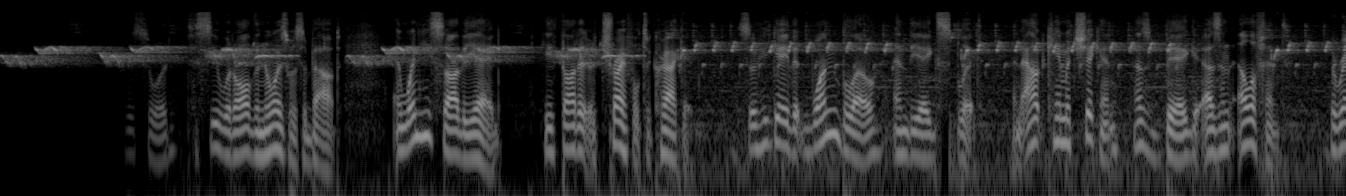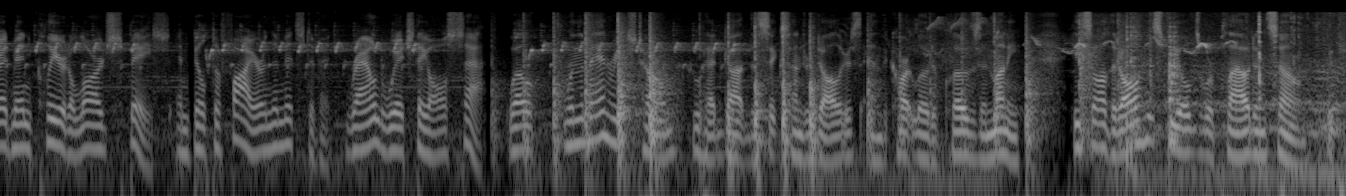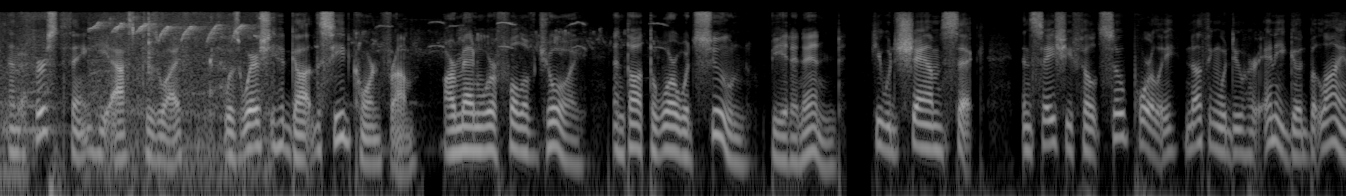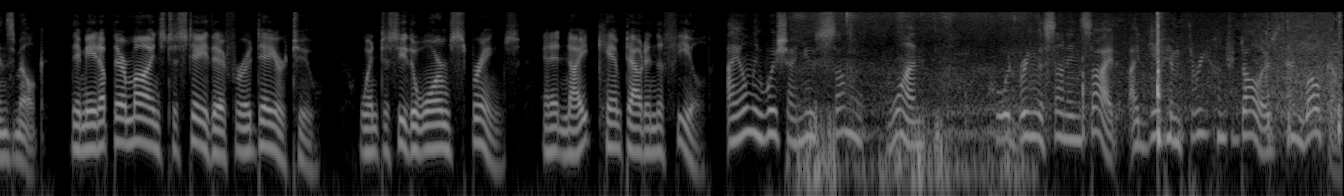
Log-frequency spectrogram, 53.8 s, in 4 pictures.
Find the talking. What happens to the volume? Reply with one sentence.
The loudness of the talking goes up, then down.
